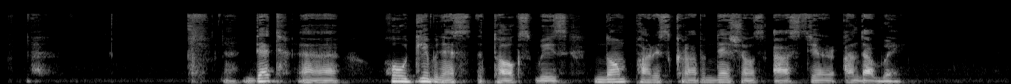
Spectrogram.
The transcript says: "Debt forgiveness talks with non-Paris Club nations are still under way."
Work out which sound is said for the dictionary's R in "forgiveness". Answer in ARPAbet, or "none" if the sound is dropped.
L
